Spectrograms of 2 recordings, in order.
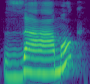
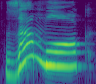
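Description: First: Замок with ЗА stressed: ЗА-мок; замок stressed on first syllable, castle. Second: Замок with МОК stressed: за-МОК; замок stressed on last syllable, lock; stress on second syllable. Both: Shown as a demonstration. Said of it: "Пропоную порівняти звуки слова замок".

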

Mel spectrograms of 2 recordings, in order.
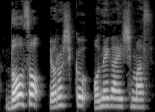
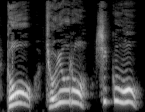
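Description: First: Said in the usual way. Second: Slow, stumbling chunks, as if not understanding; halting beginner reading. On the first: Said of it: "아, 내용 아는구나". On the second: Shown as a demonstration. Teacher mimicking a learner who doesn't understand the sentence, halting. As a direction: read haltingly, breaking the words in the wrong places. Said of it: "아, 내용 모르는구나".

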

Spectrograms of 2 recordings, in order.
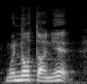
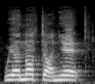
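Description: First: Said in the usual way. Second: "We are not done yet" at full voice, "not" stressed; firm insistence. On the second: Real, not acted. Rallying his viewers that they are not done, firmly.

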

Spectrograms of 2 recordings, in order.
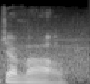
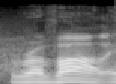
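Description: First: The mistaken Javal, starting with a j sound; wrong name. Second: Raval said with a clear r, ruh-VAHL; corrected name. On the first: Correcting himself on the batsman's name, wrong Javal with j. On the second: Correcting himself on the batsman's name, right Raval with r. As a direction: land the r of Raval firmly. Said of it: "Not Javal". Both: Shown as a demonstration.

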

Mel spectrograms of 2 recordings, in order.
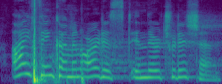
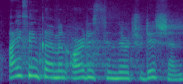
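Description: First: Loud, higher, hammering "I think I'm an artist"; emphatic restatement. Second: Said in the usual way. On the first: Retold or imitated. Poet to audience on unseen belonging, emphatic restatement. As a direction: insist on "I think I'm an artist in their tradition", much louder. Repeats own belief, insisting on it.

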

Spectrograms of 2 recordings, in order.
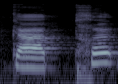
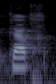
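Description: First: "Quatre" in two loud beats; loud, split sounding-out of "Quatre"; syllable by syllable. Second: Said in the usual way. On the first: Shown as a demonstration. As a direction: separate "Qua" and a full "tre". Teacher trying out syllables.

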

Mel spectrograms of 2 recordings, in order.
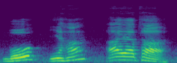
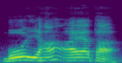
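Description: First: Word by word, with small gaps; teacher's spaced-out demonstration; slow model repeat. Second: Said in the usual way. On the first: Shown as a demonstration. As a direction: separate each word slowly for learners. Slower repeat for learners.

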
